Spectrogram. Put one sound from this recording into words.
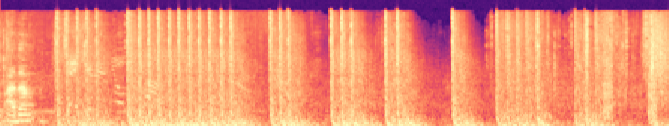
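Rapid gunshots fire in short bursts.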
